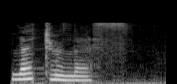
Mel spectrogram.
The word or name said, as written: letterless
